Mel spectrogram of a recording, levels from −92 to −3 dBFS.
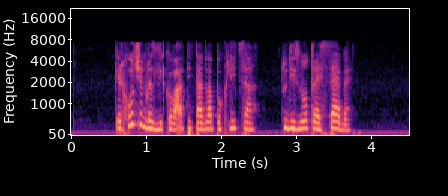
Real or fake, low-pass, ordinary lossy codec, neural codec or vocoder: real; 7.2 kHz; AAC, 24 kbps; none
